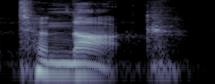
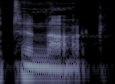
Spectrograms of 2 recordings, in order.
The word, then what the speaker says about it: Tanakh: Notice the four consonant sounds in that Hebrew word. Almost every Hebrew word consists of three consonants and vowel sounds. That's the general pattern for Hebrew vocabulary. So Tanakh has a T and an N and then a KH sort of sound.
